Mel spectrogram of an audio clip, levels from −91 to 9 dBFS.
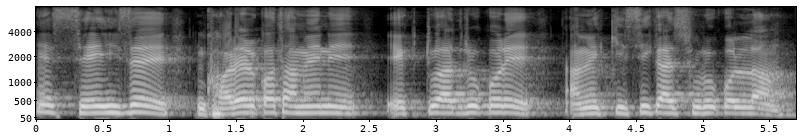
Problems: background sounds at intervals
